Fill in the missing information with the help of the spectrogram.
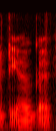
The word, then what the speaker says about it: Diogo: Yeah, it was a bit of both, but at the same time, I think Diogo Costa, should I say his name, not Diego, Diogo.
